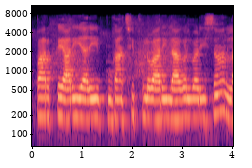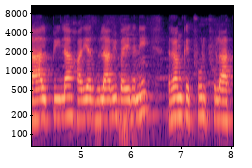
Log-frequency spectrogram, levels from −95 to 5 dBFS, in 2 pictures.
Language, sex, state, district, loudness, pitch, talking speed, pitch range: Bhojpuri, female, Uttar Pradesh, Ghazipur, -17 LUFS, 180 Hz, 120 wpm, 175-190 Hz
